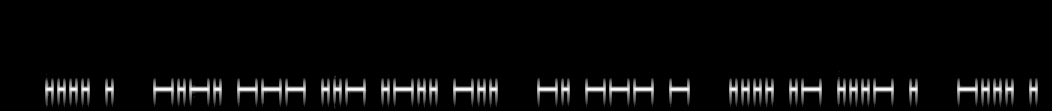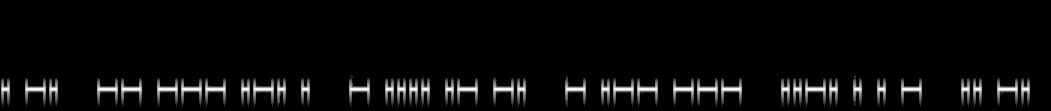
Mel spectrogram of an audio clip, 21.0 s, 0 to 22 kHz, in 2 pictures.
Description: Morse code, heard as a keyed tone, about 21 wpm, 700 Hz. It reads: HE COULD NOT HAVE BEEN MORE THAN TWO FEET IN
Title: Sentences from Top 1600 Words 20wpm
